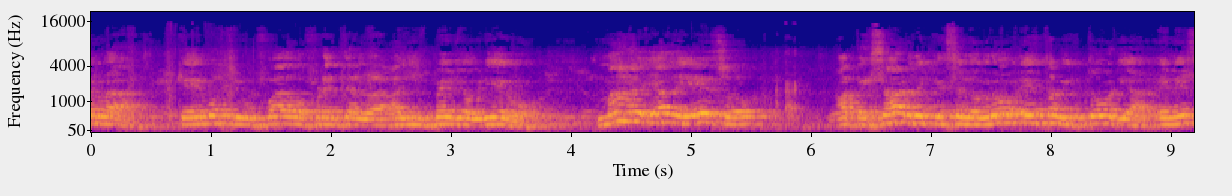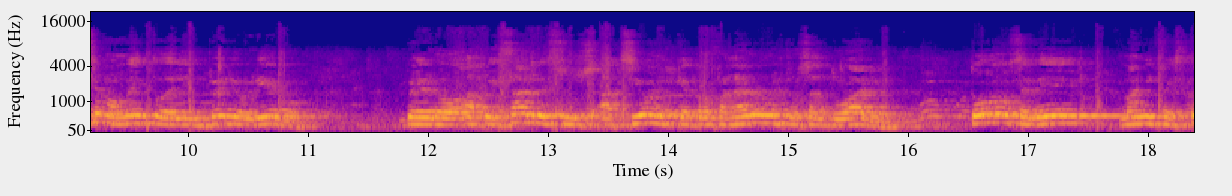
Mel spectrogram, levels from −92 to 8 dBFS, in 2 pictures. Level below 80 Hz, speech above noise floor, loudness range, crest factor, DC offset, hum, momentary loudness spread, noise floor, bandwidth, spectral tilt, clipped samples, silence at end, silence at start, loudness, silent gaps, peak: -60 dBFS; 26 dB; 2 LU; 16 dB; under 0.1%; none; 10 LU; -44 dBFS; 12 kHz; -7 dB/octave; under 0.1%; 0 s; 0 s; -20 LUFS; none; -4 dBFS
